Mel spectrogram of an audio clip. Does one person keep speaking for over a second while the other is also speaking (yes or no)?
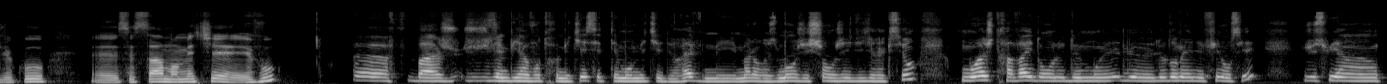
no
